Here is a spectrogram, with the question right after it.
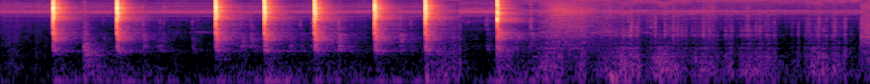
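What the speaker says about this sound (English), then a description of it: "So we're gonna turn gas on, turn this to pilot." A gas fireplace is turned to pilot and lit, giving eight sharp, close igniter clicks in an uneven rhythm, followed by a faint, quiet hiss.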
